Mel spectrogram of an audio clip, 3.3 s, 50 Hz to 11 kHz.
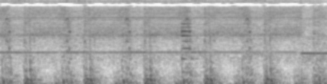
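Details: Corpuls CPR device delivering continuous mechanical chest compressions after the compression arm is positioned and locked: steady rhythmic mechanical thumps with hiss at about 100 a minute.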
